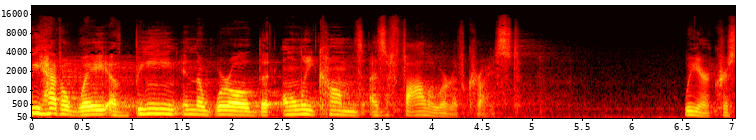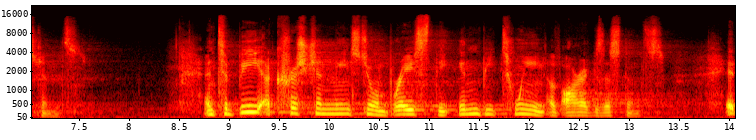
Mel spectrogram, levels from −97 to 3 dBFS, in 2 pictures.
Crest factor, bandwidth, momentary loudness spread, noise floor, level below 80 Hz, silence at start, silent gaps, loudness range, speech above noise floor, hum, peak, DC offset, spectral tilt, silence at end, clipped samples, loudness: 22 dB; 15 kHz; 19 LU; -63 dBFS; -62 dBFS; 0 s; none; 14 LU; 39 dB; none; -4 dBFS; under 0.1%; -6 dB/octave; 0 s; under 0.1%; -24 LUFS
